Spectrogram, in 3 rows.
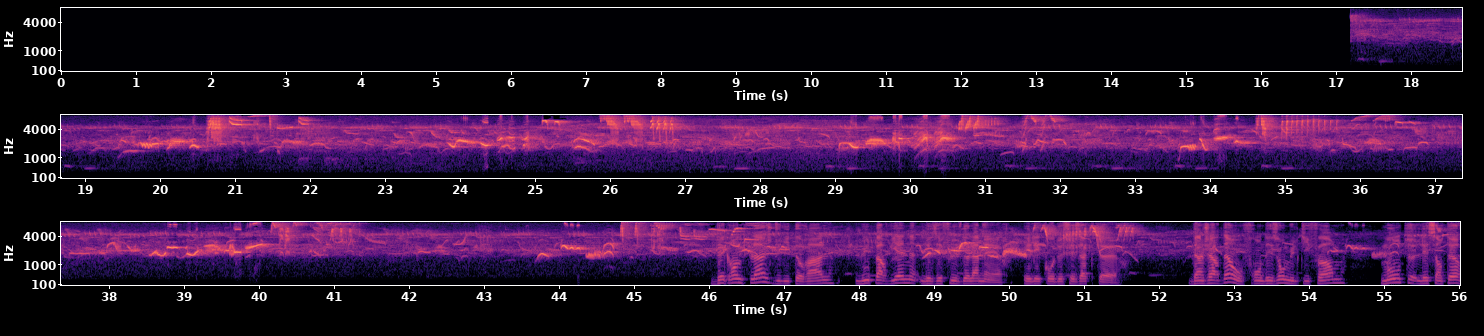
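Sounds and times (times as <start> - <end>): songbirds chirping chorus: 17.2 - 56.0.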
